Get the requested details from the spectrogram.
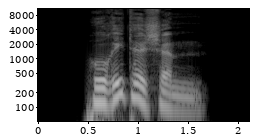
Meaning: strong dative masculine/neuter singular of hurritisch
- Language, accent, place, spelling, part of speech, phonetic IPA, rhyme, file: German, Germany, Berlin, hurritischem, adjective, [hʊˈʁiːtɪʃm̩], -iːtɪʃm̩, De-hurritischem.ogg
